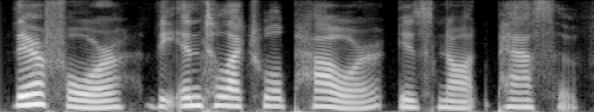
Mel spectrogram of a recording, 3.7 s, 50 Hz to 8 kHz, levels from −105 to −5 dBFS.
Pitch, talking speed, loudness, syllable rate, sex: 195 Hz, 115 wpm, -20 LUFS, 5.0 syllables/s, female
